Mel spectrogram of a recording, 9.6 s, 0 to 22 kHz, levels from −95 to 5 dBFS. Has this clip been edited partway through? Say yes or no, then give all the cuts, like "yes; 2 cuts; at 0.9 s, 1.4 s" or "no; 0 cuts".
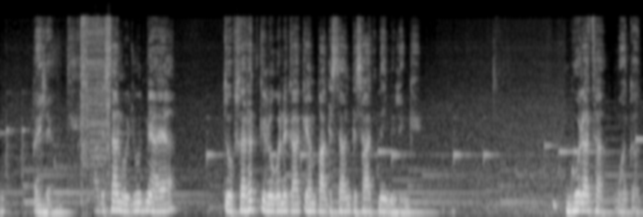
yes; 1 cut; at 1.5 s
